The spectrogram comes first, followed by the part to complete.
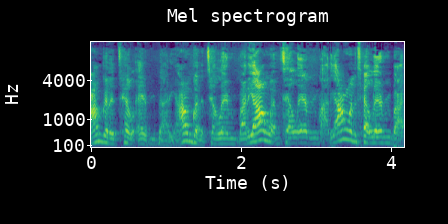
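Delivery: mock woman's voice, bright, joyful, gushing with delight. Retelling a Bible scene, a woman running off: imitating a smiling woman. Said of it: "She's smiling".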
